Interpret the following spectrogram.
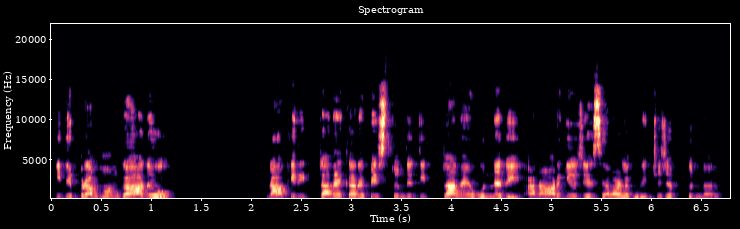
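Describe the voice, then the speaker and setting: A woman with a Telugu accent giving a spiritual lecture, explaining emphatically and repeating points, acting out objections. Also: high-pitched. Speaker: teacher of Sanskrit philosophy.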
